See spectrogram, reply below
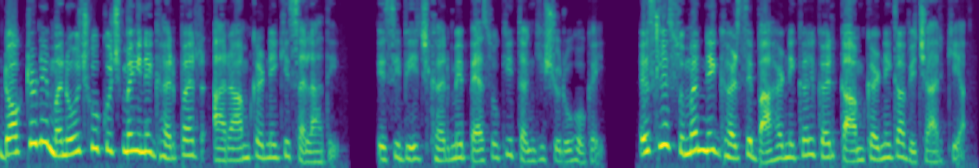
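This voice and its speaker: A woman's voice: fairly low pitch, big pitch swings, normal speed, no room sound. A woman reading a scripted devotional moral story as its narrator.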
